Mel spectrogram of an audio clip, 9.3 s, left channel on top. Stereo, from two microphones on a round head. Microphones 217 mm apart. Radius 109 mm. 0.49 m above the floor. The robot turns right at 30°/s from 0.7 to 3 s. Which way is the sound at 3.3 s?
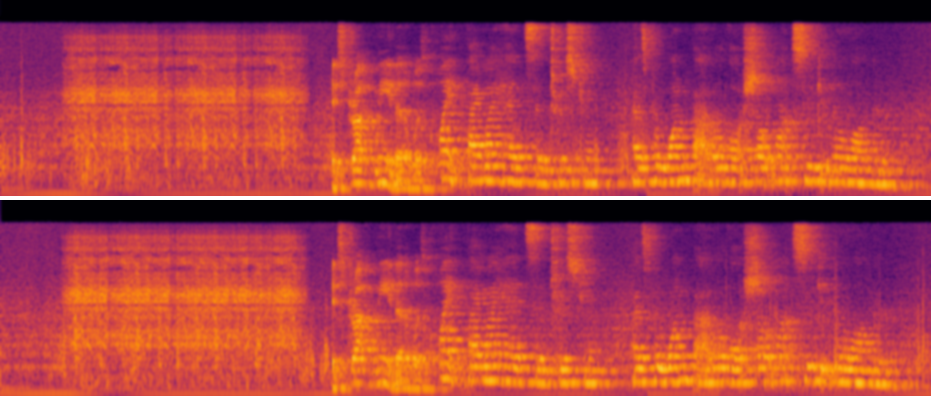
Centre (ahead or behind).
